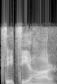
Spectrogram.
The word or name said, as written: Tsitsihar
